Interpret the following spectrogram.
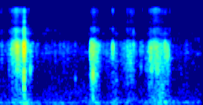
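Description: Footsteps on dry leaf litter and soil: a handful of soft, short crunches and rustles.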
